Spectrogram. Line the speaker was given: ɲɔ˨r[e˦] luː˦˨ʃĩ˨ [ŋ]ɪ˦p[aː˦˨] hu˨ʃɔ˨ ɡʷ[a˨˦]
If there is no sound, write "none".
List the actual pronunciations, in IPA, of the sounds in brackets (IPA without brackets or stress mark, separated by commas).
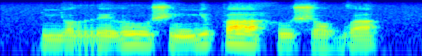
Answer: e˨, ɲ, aː˦˨, a˦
